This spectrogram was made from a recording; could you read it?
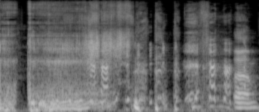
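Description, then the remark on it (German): A voice imitates the loud, greedy chewing of someone who stuffs a whole toast into their mouth in one bite: wet smacking, munching and grunting noises in irregular bursts, with a few breathy, laugh-like sputters mixed in. “guckt das Toastbrot an und greift sich das gesamte Toastbrot und steckt es sich mit einem Haps im Mund und kaut.”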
